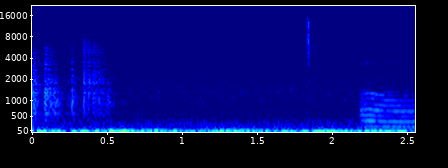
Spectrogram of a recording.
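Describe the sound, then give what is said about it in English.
A quick cluster of hard clattering clicks as dice tumble on a table during a tabletop game, then a single sharp click a moment later; a voice starts speaking at the very end. “Is that a? That's a 1. Because my dice don't like me.”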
